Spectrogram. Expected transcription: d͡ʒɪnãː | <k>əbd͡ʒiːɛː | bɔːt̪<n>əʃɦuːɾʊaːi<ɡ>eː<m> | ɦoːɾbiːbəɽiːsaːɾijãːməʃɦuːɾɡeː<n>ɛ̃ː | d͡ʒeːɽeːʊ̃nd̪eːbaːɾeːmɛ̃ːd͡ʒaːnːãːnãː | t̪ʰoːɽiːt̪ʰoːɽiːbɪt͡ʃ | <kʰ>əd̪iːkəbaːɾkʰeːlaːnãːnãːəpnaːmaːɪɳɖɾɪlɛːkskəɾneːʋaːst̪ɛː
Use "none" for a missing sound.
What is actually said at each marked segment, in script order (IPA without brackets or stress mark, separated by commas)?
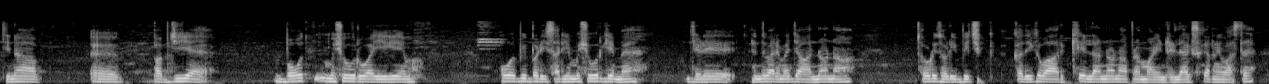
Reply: p, m, ɡ, m, m, k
